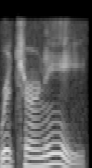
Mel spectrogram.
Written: returnee

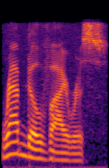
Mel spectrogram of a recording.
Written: rhabdovirus

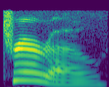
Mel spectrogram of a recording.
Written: Truro

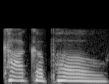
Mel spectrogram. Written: kakapo

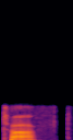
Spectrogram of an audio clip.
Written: tuft

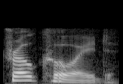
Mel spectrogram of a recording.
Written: trochoid

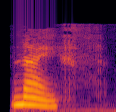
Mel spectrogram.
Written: nife

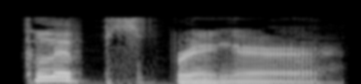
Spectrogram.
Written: klipspringer

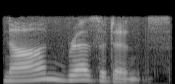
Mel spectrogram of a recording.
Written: nonresidence

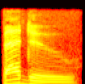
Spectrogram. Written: bedu

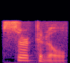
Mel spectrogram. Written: circuital

